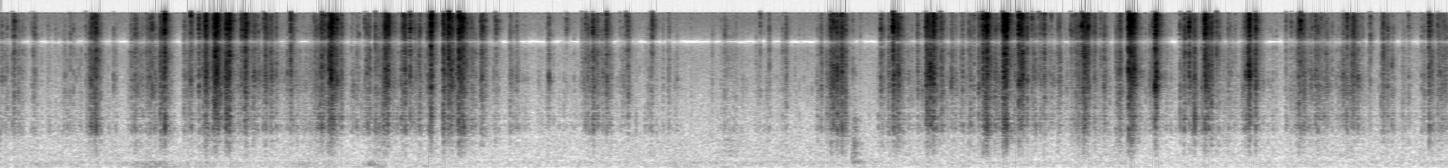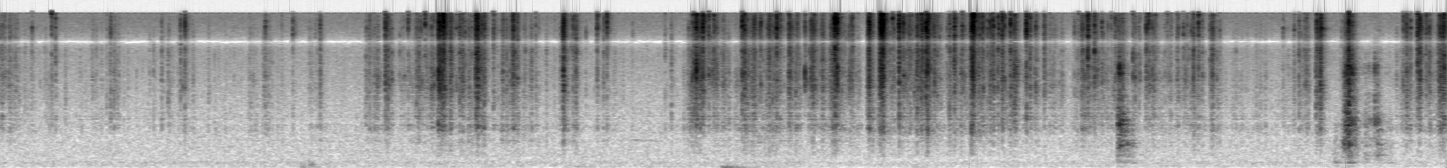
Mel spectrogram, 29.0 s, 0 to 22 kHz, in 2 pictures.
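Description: A 4x4x4 puzzle cube being turned fast by hand: rapid plastic clicking and clacking of the layer turns, in bursts with short pauses between them.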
